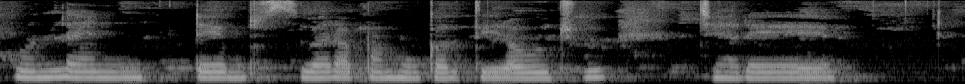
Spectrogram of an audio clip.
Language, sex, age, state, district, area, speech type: Gujarati, female, 18-30, Gujarat, Junagadh, urban, spontaneous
